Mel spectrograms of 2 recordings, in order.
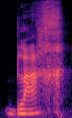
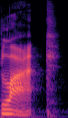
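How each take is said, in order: First: The word ends in a throaty rasping sound. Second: The word ends in a hard k sound. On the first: "it sounds like blach"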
